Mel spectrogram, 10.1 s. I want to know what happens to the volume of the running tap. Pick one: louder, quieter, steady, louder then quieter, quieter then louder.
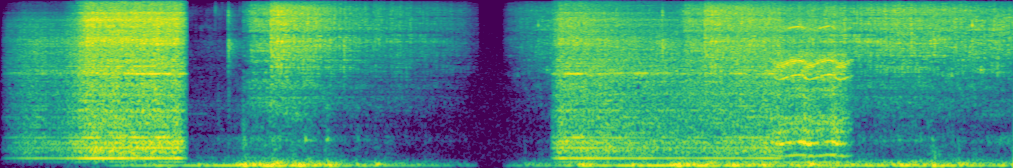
quieter then louder.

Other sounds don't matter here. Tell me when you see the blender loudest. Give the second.
1 s.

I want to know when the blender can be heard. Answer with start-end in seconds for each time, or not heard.
0.0-1.9, 5.5-8.6.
